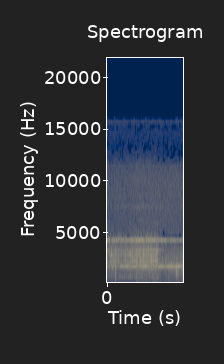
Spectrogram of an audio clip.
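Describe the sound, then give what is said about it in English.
A telephone in a guest's room rings with a bright, buzzing bell tone as a call is put through, sounding for about a second, then stops, leaving a faint hum. No voices are heard. “We keep ringing.”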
